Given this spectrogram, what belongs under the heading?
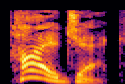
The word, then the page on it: highjack: British English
